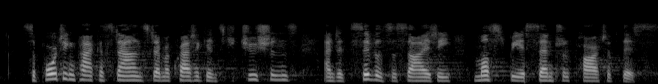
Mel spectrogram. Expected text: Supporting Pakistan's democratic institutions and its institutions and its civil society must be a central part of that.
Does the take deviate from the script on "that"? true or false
true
